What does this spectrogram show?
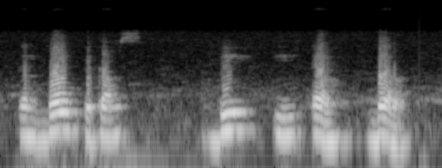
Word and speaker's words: bel: then beau becomes B-E-L, belle. Belle, B-E-L-L-E, is used with feminine nouns. B-E-L, belle, and B-E-L-L-E, belle, have a very similar pronunciation.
